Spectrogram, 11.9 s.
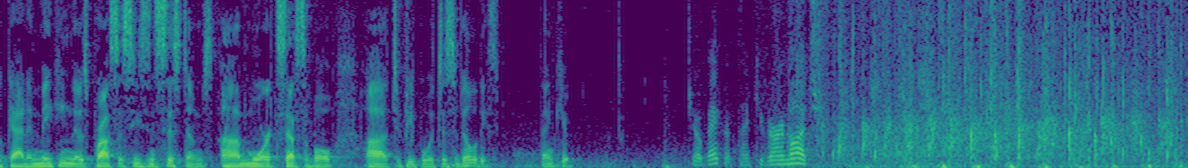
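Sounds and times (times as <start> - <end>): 
speech: 0.0 - 5.8, 6.9 - 8.9
audience applause: 8.2 - 11.8.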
